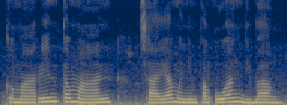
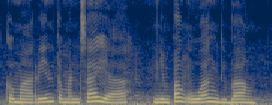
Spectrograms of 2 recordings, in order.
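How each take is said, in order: First: The word teman is stressed. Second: The word saya is stressed. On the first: "Pada kalimat kedua mendapat tekanan pada kata teman" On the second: "pada kalimat ketiga mendapat tekanan pada kata saya"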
